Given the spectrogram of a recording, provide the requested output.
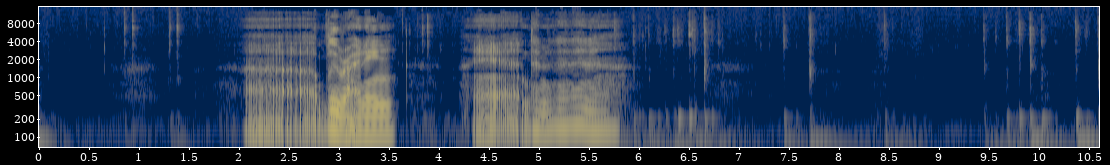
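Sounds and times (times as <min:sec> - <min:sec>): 
typing on a computer keyboard: 0:00.8 - 0:01.5, 0:03.7 - 0:04.1, 0:05.9 - 0:08.6, 0:09.4 - 0:10.5
speech: 0:02.0 - 0:03.6, 0:04.3 - 0:05.9.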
